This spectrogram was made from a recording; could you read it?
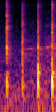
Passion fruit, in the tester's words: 두들겨 봤을 때는 뭔가 안에가 좀 비어있는 느낌으로 좀 둔탁한 소리가 납니다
